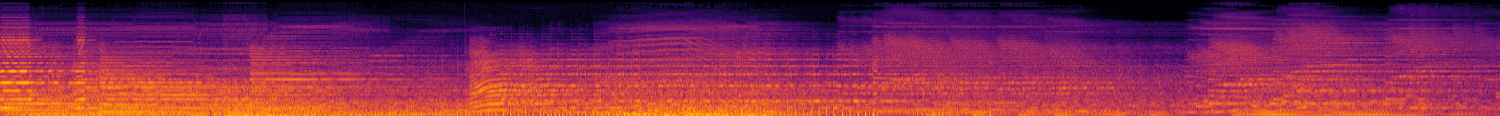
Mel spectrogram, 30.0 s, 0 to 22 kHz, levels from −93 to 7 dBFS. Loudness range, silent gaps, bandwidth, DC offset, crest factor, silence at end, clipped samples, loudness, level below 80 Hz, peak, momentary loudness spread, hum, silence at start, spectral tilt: 11 LU; none; 13.5 kHz; under 0.1%; 16 dB; 0 s; under 0.1%; -19 LUFS; -24 dBFS; 0 dBFS; 13 LU; none; 0 s; -6.5 dB/octave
